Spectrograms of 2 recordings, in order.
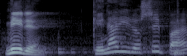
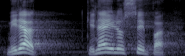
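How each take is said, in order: First: Said in the usual way. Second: "Mirad" barked out loud, then "que nadie lo sepa" firm; louder strict command as Jesus charging the two blind men; stern order. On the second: Retold or imitated. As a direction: give the order rigorously, not kindly. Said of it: "no, rigurosamente".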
